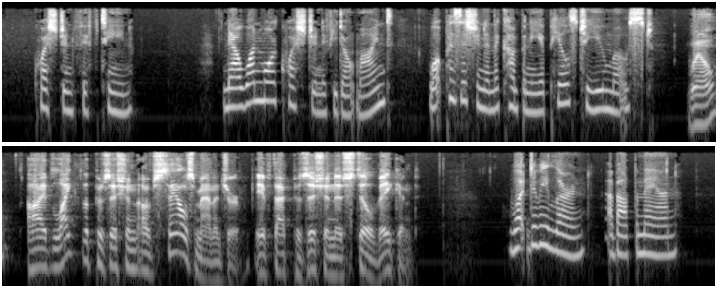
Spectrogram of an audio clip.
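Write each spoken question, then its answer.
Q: What do we learn about the man?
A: He is applying for a job and would like to be sales manager.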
